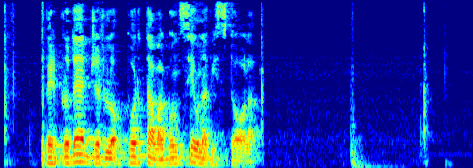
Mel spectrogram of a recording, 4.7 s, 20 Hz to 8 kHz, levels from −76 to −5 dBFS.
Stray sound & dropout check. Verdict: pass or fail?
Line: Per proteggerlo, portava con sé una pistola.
fail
